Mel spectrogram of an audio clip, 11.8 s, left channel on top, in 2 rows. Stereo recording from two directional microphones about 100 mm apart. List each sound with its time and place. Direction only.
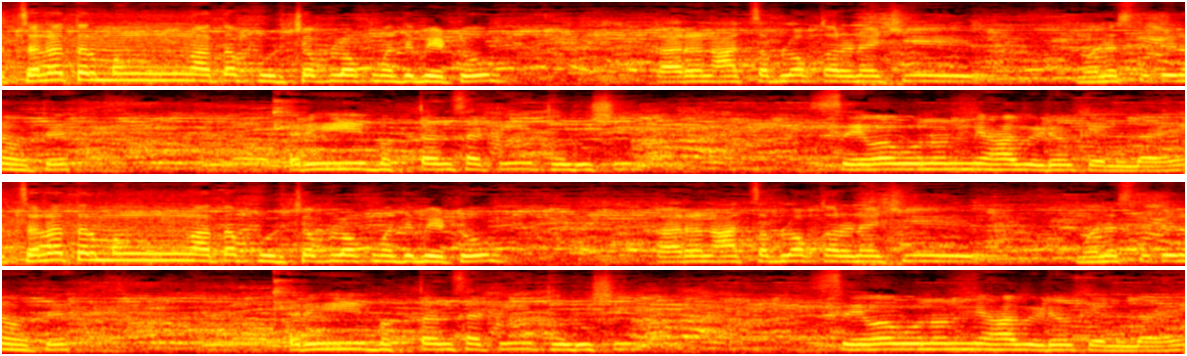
0.1 s speech: 30° right (ahead or behind)
1.7 s a man's voice: 25° right (ahead or behind)
3.2 s speech: 40° right (ahead or behind)
4.2 s speech: 40° right (ahead or behind)
5.5 s speech: 30° right (ahead or behind)
7.4 s speech: 35° right (ahead or behind)
10.1 s speech: 35° right (ahead or behind)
